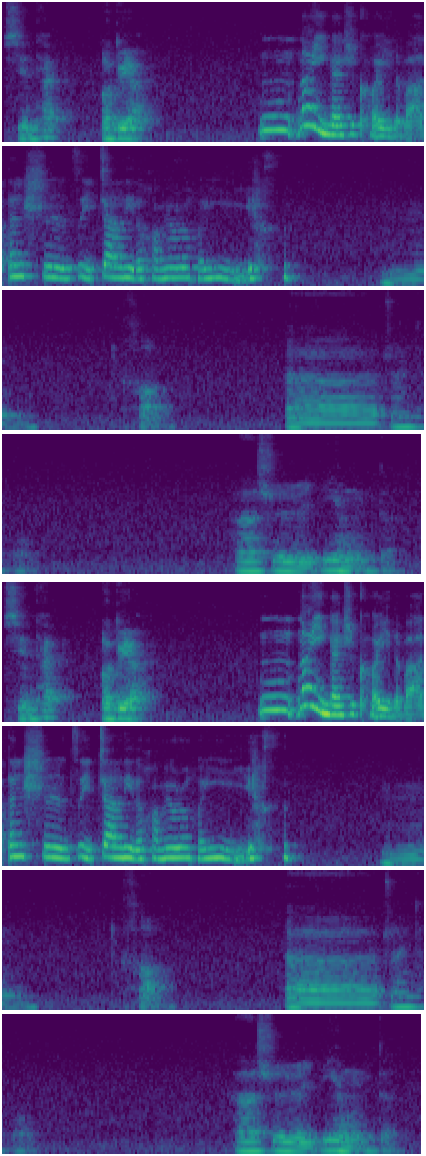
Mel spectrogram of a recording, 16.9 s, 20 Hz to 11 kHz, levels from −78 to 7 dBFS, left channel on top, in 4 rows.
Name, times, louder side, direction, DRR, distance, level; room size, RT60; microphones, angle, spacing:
voice 1, 0.0-0.7 1.0-1.5 8.0-8.7 9.6-10.1 11.2-12.9 14.9-16.6, right 2 dB, 35° right, 1.9 m, -30 dB
voice 2, 2.6-7.1, right 4 dB, 65° right, 0.6 m, -22 dB
8.8 x 3.4 x 4.8 m
head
